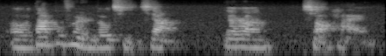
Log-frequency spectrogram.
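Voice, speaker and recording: A woman's voice: fairly low pitch, steady tone, moderate pace, sharp tone. A woman with a Taiwanese Mandarin accent chatting casually, retelling things in a rambling, loosely strung way. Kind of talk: casual chat, retelling a book. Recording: echoey room, distant mic, background noise.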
